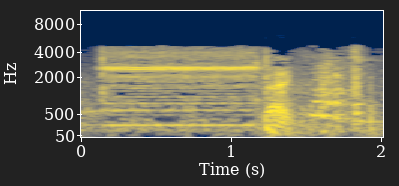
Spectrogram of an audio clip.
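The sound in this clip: A door buzzer at a secured entrance gives a steady electric buzz for about a second. It cuts off abruptly, and a voice starts talking right after.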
